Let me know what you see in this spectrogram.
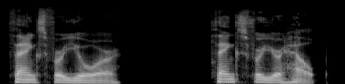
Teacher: At a natural pace. Native speakers, we reduce sound. So for becomes fur, thanks fur, your becomes your.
